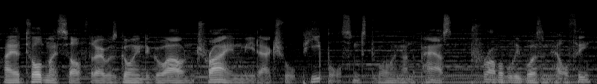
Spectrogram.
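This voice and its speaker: A man's voice: sits low, fairly quick. A man reading a fan story aloud, narrating in an earnest first-person manner. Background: faint background music.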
